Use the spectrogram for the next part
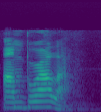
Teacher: The second syllable takes the stress in umbrella. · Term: primary stress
